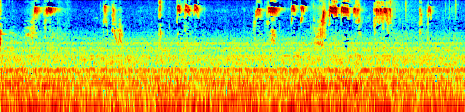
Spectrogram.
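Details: Common blackbird fledglings, three young being fed by their father in a garden, give thin, very high-pitched begging notes in short bursts of rapid squeaky calls, clustered around four and five seconds, over a low steady background hum.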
